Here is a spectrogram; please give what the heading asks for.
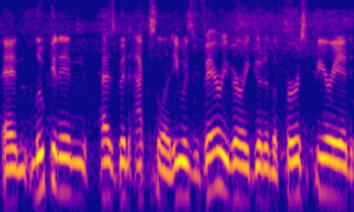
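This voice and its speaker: A man's voice: on the high side, fast talker, slight background noise, low-quality recording. A man hosting a live radio intermission show during a hockey game, broadcasting from the arena.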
